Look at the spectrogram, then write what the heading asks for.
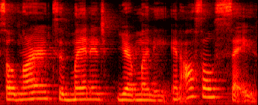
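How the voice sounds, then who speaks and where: A woman's medium-pitched voice with fairly even intonation, in audible room echo. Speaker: self-improvement YouTuber. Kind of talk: motivational vlog tutorial.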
